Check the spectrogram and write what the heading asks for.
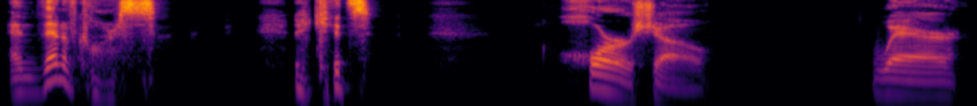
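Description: Speaking extremely slowly yet very animated, this forties-aged book club podcast co-host has a lowish voice. He talks casually and emphatically into a close boom-arm podcast mic in a small indoor home office, with no room sound at all.

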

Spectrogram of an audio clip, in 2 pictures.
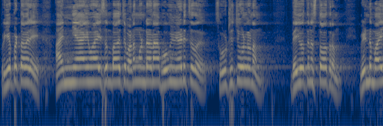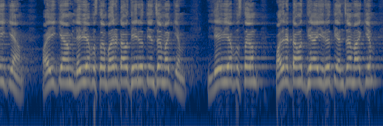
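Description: A man preaching with a strikingly high voice that rings out in a hall with a long reverb. He repeats each scripture phrase at a slow, deliberate pace, then drives his point home with steady repetition. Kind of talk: sermon.

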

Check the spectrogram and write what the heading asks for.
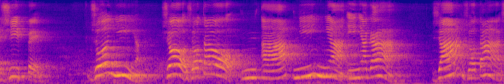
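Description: A woman's voice: high voice, a bit bright. A woman teaching a first-grade class, patiently sounding out letters and syllables. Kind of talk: recorded online class lesson. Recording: echoey room with faint noise.

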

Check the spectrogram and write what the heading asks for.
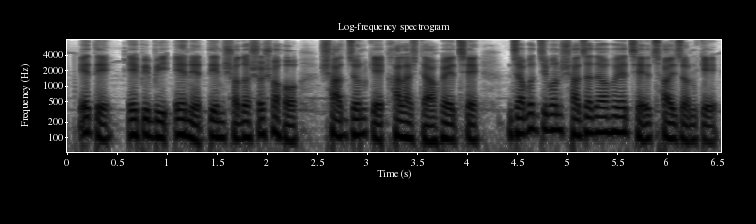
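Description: A man's voice: lowish voice, dark tone, dry recording. A man reading scripted news narration for an online channel.

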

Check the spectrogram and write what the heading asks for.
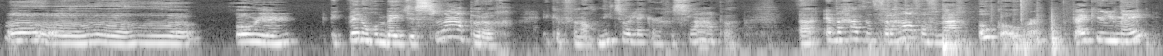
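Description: A woman reading a picture book aloud to children, telling it in an animated, warm storytelling style. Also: on the high side, normal speed, distant mic.

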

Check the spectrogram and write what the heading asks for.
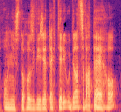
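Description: A man's voice: mid-range voice, steady tone, gravelly, breathy edge. A man voicing a shocked, hot-tempered young man who reacts with outraged outbursts. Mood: incredulous.

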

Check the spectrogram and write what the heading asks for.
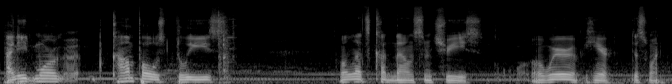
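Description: Speaking slowly with a steady tone and lowish voice, a host gives let's play commentary against music and a noisy background. The gaming YouTuber, low on sleep, rambles casually and playfully, often repeating phrases he's already said.

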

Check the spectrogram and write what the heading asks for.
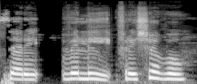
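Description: A worried aunt-in-law who fusses and chatters, read by a woman in a fairly high voice. She sounds concerned and busy, and the recording is dry and close. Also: little pitch movement, normal speed, warm tone, dry recording, natural voice. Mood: fussing.

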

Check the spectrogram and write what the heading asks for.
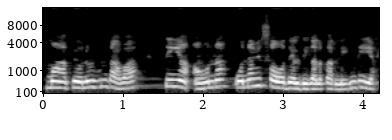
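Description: Speaking a little high and a little fast, in a near-everyday voice, a woman voices a scolding yet protective elderly paternal aunt. The character is blunt and motherly, part of a Punjabi village family drama, delivered in a Punjabi accent. Music plays under a tinny, lo-fi, phone-like recording.

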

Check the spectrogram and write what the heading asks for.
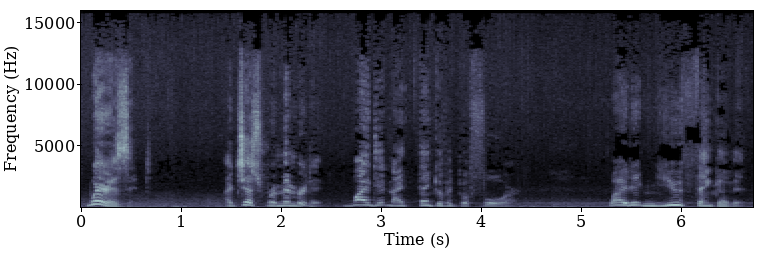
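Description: A man voicing a frantic, grieving old mother in a read-aloud story, shrill and pleading. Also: sing-song, a little slow, slight background noise.

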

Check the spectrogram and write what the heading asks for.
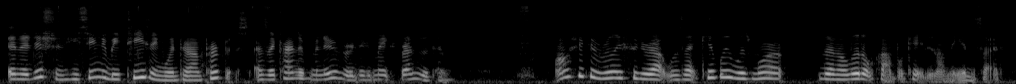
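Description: A woman reading a children's fantasy novel aloud as an amateur audiobook, in a steady storytelling manner. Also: on the high side, brisk, poor audio. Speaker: audiobook reader.

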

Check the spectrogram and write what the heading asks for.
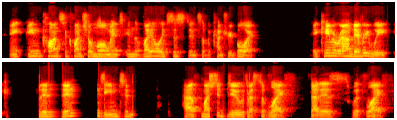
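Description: A man's voice: mid-range voice, a bit bright. Man preaching, slightly dull recording. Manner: storytelling, reading aloud with small self-corrections. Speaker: minister. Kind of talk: sermon.

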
